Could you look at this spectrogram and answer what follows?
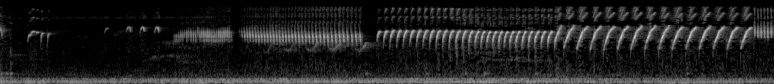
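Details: Canary singing to stimulate birds, starting with scattered high chips and a steady buzzy tone, then building into rapid rhythmic trills of quick high swept notes growing louder toward the end.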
